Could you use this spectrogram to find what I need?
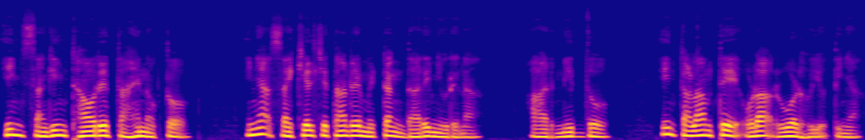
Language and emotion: Santali, sad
